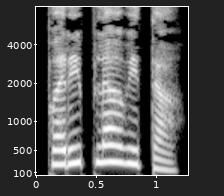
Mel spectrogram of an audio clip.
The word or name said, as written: ಪರಿಪ್ಲಾವಿತ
